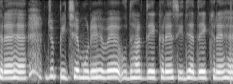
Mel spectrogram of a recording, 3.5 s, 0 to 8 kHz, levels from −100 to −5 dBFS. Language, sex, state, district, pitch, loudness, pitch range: Hindi, female, Chhattisgarh, Korba, 235 Hz, -12 LUFS, 230-245 Hz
